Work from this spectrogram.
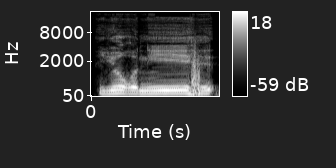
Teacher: یغنیہ آخر میں ہا ظاہر کرنی ہے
